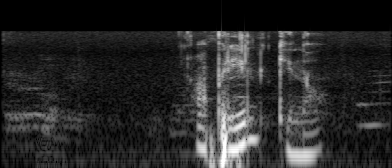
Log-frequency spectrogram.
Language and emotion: Russian, neutral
